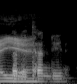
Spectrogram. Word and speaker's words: Benintendi: Benintendi. – Yeah. – Benintendi.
